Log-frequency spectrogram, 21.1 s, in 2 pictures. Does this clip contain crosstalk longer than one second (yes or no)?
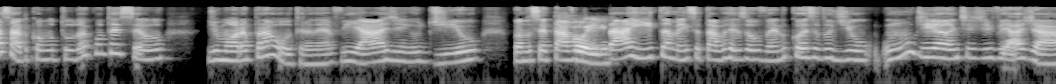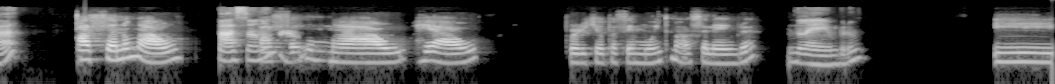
no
